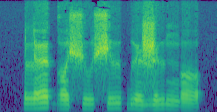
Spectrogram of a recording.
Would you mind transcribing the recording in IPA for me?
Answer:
l œ ɡ ɔ ʃ u ʃ ɯ ɓ ɯ ʐ ɯ ŋ ɔ

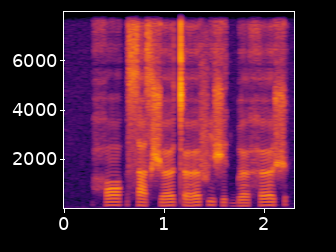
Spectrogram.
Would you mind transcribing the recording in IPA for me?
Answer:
h ɔ | s aː s ʃ œː tʼ œː f i ʃ ɪː ɡ͡b œː h œː ʃ

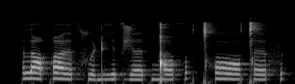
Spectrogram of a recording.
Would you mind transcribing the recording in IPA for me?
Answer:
l ɑ qʷ ɜː θ sʷ æ ɖʱ ɪ θ ʒ ɜː θ ŋ͡ǃ ɔ θ | ǀʰ ɔː ǀ ɜ f

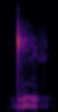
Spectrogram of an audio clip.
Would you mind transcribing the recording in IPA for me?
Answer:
ɡ͡ǁ ə̃ j l y f

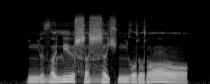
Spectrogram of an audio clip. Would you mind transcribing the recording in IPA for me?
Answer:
ɲ ø ð ʌ lʲ ø ɬ ʌ ɮ ɜ ç ɲ o ɾ o ɾ ɔː

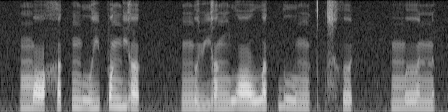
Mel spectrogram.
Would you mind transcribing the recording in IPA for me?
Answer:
m ɔː˨˩ h ɐ˧ k̚ ŋ uː˨˥ j p ɐ˥ ŋ j ɐ˨˥ k̚ | ŋ ɵ˨˩ ɥ j ɐ˧ ŋ w ɔː˧ w ɐ˥ k̚ j uː˨ ŋ ɐ˨ k̚ t͡sʰ ɵ˧ t̚ | m ɵ˧ n

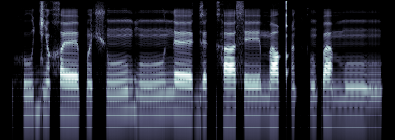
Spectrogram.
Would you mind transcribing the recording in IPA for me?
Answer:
h u d͡ʑ ə̃ χ ɛː p ə̃ ʃ ũː b ũː n ɛː ɡ ɛ kʰ a s eː m a qʼ ə̃ t͡sʼ ũ p a m ũː

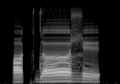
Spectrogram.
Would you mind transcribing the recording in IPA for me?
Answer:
ɑ k d ʌː ɮ ɪ

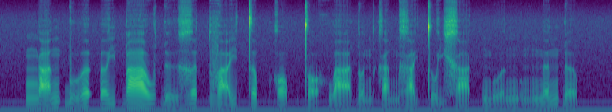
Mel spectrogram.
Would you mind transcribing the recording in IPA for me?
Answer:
ŋ a̰˧˥ n ɓ ṵ˧˥ ə̯ ʔ ə˧ j ɓ aː˧ w ɗ ɨ˧˩ ɣ ə˦˥ t̚ v a̰˧˥ j t̪ ə˦˥ p̚ k ɔ˨˩ p̚ t̪ ɔ̰˧˨ h w a̰ː˧˨ ɗ o̰˧˨ n k a̰˧˨ n ɣ a̰˧˨ j t̪ ṵ˧˨ j ɣ a˨˩ k̚ m u˧˩ ə̯ ŋ o̰˧˨ ŋ n ə˨˦ n ɗ ə˨˩ p̚

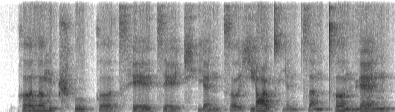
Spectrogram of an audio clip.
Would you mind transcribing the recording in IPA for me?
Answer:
k ɤ˥ l ɤ˥ ŋ ʈ͡ʂʰ u˧˥ k ɤ˧˥ t͡sʰ e˧˥ ɪ̯ t͡s e˧˥ ɪ̯ t͡ɕʰ j ɛ˧˥ n t͡s ɤ̰˨˩ ɕ j ɑ˥˩ ʊ̯ t̪ʰ j ɛ˩ n t͡s a̰˨˩ n t̪ʰ ɤ˥˩ n̪ ɥ ɛ˥ n

